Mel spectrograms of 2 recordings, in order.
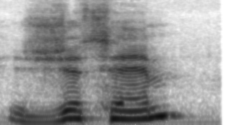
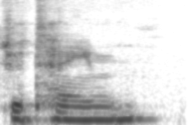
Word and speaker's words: Je t'aime: So, 1983, Je T'aime, Moi Non Plus. Number 84, as Vicious Pink Phenomena. – Oh, so that's their first one. And also, it would be pronounced Je T'aime.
